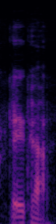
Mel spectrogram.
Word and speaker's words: data: you say this word data okay there's two pronunciations data or data both are quite okay now is it is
